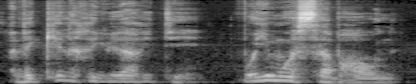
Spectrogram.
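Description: A man reading an audiobook, voicing a nervous, excitable engineer who shouts in a strained voice. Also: mid-range voice, normal speed, breathy edge, pitched above the performer's own voice. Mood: elated. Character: excitable male engineer-inventor, nervous and furious. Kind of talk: audiobook character voice.

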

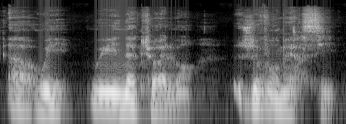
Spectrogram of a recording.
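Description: Guy doing a flustered baron, pushy questions, dark and husky. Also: mid-range voice, expressive, moderate pace. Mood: anxious. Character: anxious elegant male baron, flustered and pressing.

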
